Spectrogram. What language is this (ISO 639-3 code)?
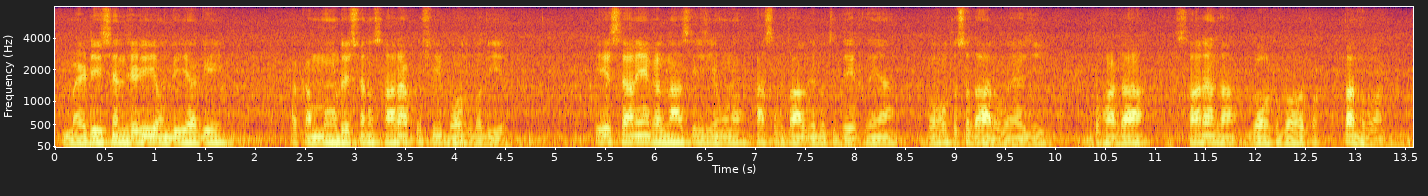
pan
